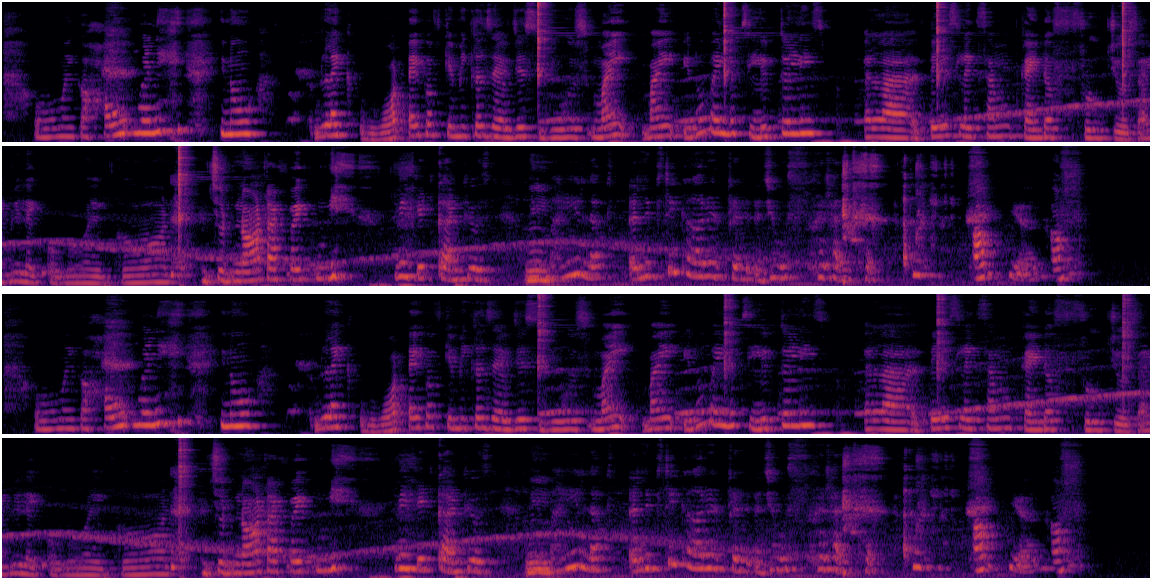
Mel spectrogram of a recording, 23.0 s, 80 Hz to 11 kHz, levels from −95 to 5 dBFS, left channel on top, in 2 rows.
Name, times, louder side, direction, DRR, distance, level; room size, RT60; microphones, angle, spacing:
voice 1, 0.0-8.2 8.6-13.2 13.5-15.2 16.7-17.0 19.9-20.6 21.2-21.3 22.0-22.3, left 2 dB, 30° left, 2 dB, 1.4 m, -45 dB
voice 2, 1.0-1.3 3.0-3.1 13.1-13.4 14.0-14.1 15.4-20.2 20.5-20.7 21.1-22.3, right 2 dB, 5° left, 1 dB, 1.6 m, -46 dB
Motor vehicle (road) / Siren, 4.8-21.6, right 1 dB, 20° right, 1.2 m, -60 dB
Scissors, 5.2-15.0, left 8 dB, 85° left, 1.4 m, -53 dB
10.0 x 4.8 x 4.3 m, 0.38 s
head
